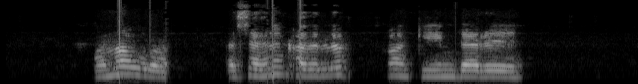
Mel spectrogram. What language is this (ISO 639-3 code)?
bak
